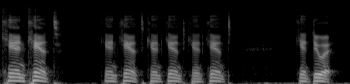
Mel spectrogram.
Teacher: It's almost like just an extra pause. Sometimes you don't even hear the T sound so much. It's just like a little extra pause of air at the end that tells you it's negative.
